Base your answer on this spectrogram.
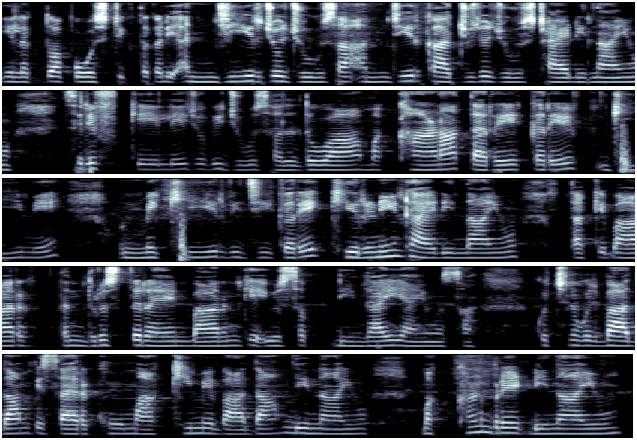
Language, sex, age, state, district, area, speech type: Sindhi, female, 30-45, Gujarat, Surat, urban, spontaneous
